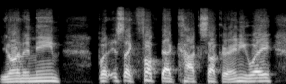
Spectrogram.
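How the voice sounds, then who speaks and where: A man with a New York accent at a very fast pace, in a dry, close sound with no echo. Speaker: podcast host. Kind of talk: casual chat. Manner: loud.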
